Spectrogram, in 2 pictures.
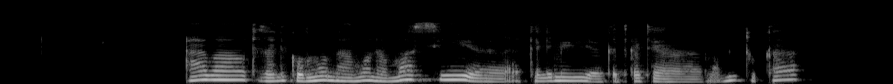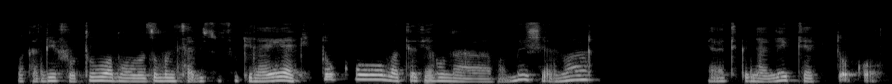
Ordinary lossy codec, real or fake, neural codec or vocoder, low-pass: AAC, 32 kbps; fake; codec, 44.1 kHz, 3.4 kbps, Pupu-Codec; 7.2 kHz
